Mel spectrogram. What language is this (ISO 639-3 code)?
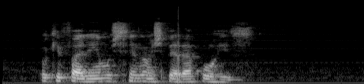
por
